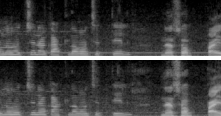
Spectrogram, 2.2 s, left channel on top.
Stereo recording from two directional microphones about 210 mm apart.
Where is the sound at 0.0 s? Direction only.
55° left (ahead or behind).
